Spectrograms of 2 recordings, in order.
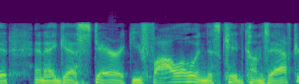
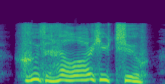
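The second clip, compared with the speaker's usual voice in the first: very high, fear-stricken, terrified outburst; 11 semitones higher than usual. Voicing a kid who wakes to find strangers: terrified. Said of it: "there's, like, terror in this kid's eyes".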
